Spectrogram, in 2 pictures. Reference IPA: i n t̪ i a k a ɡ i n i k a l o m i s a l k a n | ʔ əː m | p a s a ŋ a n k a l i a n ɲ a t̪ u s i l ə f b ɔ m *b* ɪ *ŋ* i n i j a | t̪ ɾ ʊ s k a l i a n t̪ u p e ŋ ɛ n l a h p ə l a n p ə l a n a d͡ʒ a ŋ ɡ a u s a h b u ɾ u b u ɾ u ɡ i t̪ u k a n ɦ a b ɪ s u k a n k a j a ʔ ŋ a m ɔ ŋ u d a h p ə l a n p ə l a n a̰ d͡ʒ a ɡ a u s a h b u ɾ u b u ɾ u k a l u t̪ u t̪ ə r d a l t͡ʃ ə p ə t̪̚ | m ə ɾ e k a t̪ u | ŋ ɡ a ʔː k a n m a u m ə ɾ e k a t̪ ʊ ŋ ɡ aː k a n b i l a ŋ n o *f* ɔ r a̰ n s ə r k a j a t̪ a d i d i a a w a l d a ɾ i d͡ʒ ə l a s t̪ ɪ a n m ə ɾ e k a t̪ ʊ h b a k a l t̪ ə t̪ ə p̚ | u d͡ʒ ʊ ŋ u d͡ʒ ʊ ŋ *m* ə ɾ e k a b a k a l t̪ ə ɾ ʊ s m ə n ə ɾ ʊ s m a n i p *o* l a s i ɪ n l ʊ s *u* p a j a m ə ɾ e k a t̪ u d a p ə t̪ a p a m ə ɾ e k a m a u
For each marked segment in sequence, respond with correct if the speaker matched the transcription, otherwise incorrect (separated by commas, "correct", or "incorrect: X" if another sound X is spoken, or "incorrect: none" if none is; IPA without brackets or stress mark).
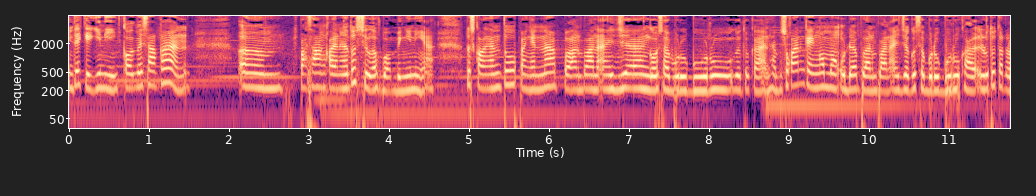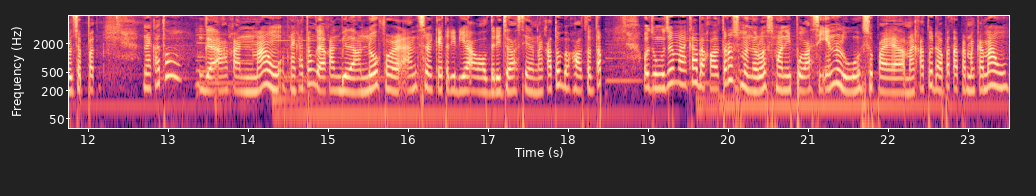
correct, correct, correct, correct, incorrect: u, correct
